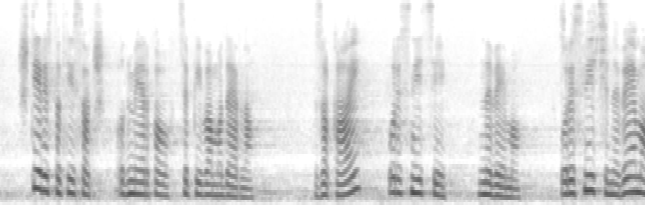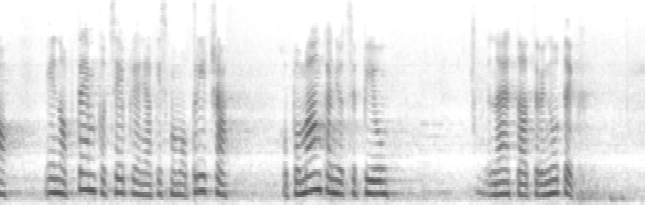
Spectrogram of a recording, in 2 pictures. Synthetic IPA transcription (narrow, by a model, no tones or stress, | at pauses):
ʃt̪iːɾist̪ɔt̪iːsɔt͡ʃɔ̰d̪meɾkɔwt̪sɛpiːʋamɔd̪ɛɾnɔ | zakajuɾɛsniːt̪si | nɛʋeːmɔ | uɾɛsniːt̪sinɛʋeːmɔ | inɔpt̪empɔt̪seːplʲjɛnjakismɔmɔpɾiːt͡ʃa | ɔpɔmaŋkanjut̪sɛpiw | nɛt̪at̪ɾɛnuːt̪ɛk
